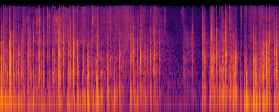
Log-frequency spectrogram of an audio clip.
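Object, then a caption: Closed corrugated cardboard box. Long nails scratch and tap across the flaps of a large, hollow, still-closed corrugated cardboard box. A dense run of dry, crackly scratches and short taps goes quiet for a moment, then resumes with a sharp tap and more brisk scratching.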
